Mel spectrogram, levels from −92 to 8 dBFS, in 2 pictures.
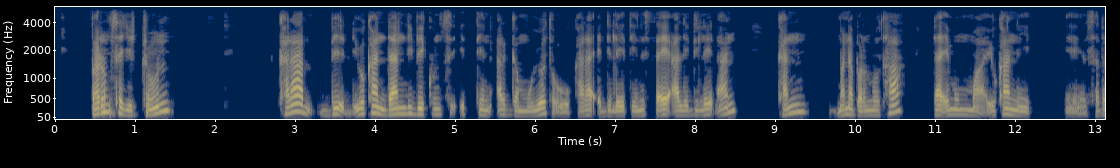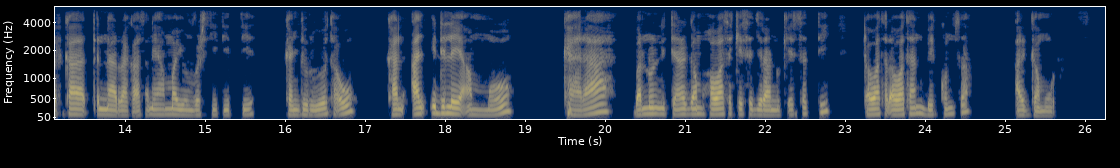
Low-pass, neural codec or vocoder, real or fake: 5.4 kHz; none; real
